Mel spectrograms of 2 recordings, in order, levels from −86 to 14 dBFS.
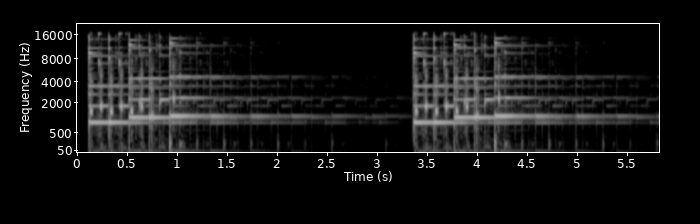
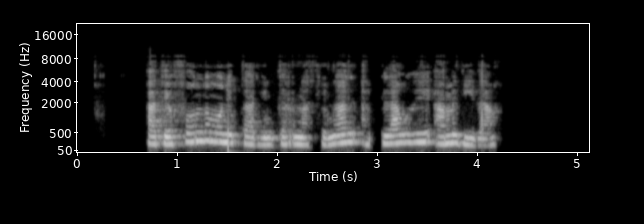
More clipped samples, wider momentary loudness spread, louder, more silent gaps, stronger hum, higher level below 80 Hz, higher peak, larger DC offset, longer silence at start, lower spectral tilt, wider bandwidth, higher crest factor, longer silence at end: neither; first, 23 LU vs 5 LU; second, -21 LUFS vs -17 LUFS; second, none vs 2.99-3.03 s; neither; second, -60 dBFS vs -50 dBFS; second, -6 dBFS vs 0 dBFS; neither; second, 0.1 s vs 0.7 s; second, 1.5 dB/octave vs -7 dB/octave; first, 17 kHz vs 7.8 kHz; about the same, 20 dB vs 18 dB; second, 0.7 s vs 0.95 s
